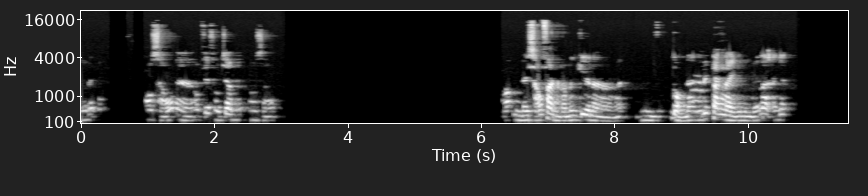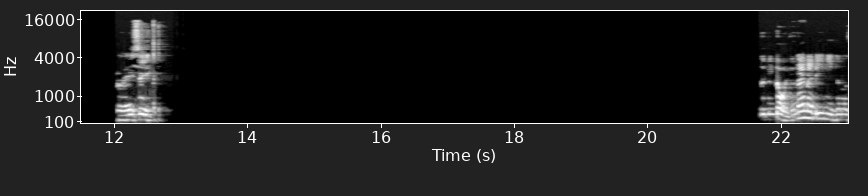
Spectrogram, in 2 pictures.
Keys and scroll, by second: 0.2 Escape, 0.4 typing, 3.1-4.5 typing, 7.3 space, 10.7 e, 10.8 space, 12.7 r, 12.9 e, 13.1 c, 13.2 space, 20.4 Escape, 21.8 typing.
